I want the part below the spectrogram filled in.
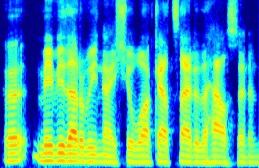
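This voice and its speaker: A man's voice: mid-range voice, steady tone, a little fast, a bit bright, no echo. A man running a tabletop role-playing game, narrating and asking questions in a casual chat. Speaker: game master.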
